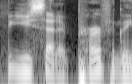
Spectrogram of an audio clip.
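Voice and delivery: ordinary talk, nothing marked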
